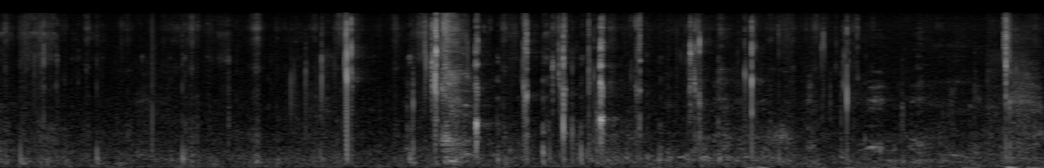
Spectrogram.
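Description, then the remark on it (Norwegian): Crunchy chewing of a sunflower seed, a run of irregular sharp crackles and bites over about ten seconds, quiet, with no talking. “Men vi sår det sånn, og så tygger vi det.”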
